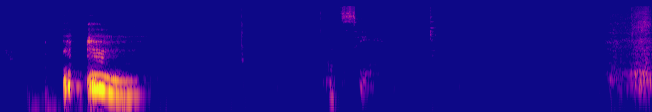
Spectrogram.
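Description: A short wordless vocal sound with falling pitch about a second in, then a few faint clicks and rustles of a harmonica being handled and brought up to the mouth.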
